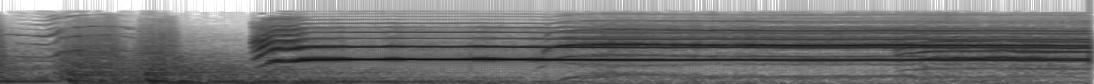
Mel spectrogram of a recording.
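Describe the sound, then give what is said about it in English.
Three women scream together, a loud, high-pitched, sustained shriek that sweeps sharply upward at the start and then holds steady, with voices layering into a piercing chorus. “All three of them scream.”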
